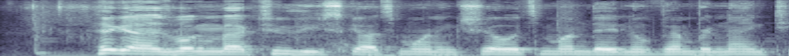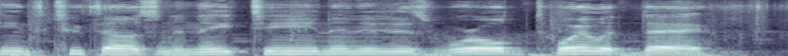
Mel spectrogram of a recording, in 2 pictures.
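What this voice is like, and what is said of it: Out of breath, slightly sick voice. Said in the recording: “that took me out of breath there. I am a little sick today.”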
